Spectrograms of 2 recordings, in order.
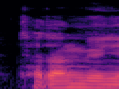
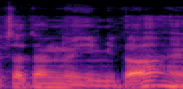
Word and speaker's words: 짜장면: 더 효과가 있어 보이잖아요 자장면이 아니라 짜장면입니다 예 동그라미 일보 의견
